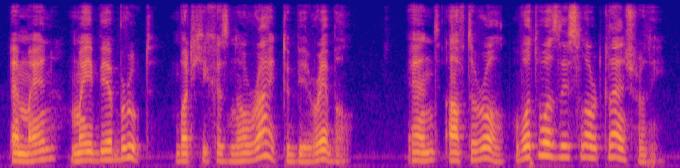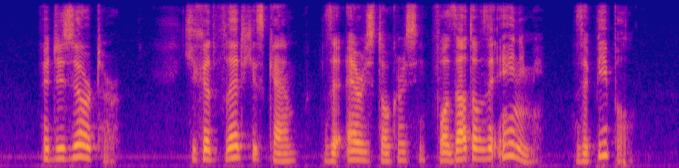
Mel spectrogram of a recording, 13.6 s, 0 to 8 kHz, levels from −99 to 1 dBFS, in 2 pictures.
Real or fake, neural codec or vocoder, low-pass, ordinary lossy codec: real; none; 7.2 kHz; Opus, 64 kbps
